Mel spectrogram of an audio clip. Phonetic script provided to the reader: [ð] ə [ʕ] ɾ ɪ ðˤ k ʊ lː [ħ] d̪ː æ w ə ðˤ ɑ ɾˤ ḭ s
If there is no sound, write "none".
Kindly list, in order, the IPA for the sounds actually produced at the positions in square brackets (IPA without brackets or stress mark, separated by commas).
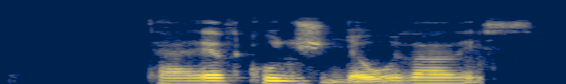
θ, ʕ, ʃ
